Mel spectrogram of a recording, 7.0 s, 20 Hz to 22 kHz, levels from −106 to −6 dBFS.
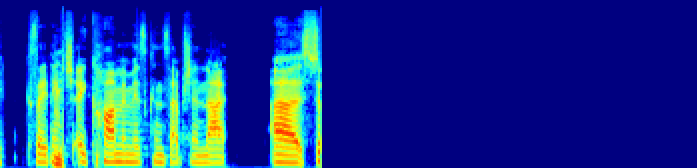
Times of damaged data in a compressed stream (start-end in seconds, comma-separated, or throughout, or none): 0.63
